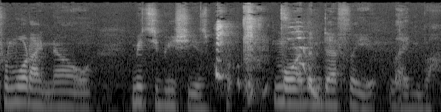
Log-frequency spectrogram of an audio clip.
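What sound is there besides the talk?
sneeze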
